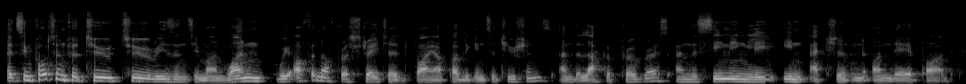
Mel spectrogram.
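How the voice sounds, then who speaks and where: Man, security analyst on live news, mellow tone, measured with restarts. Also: mid-range voice, lively intonation. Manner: measured, with repeated words and restarts. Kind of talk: live news interview commentary.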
